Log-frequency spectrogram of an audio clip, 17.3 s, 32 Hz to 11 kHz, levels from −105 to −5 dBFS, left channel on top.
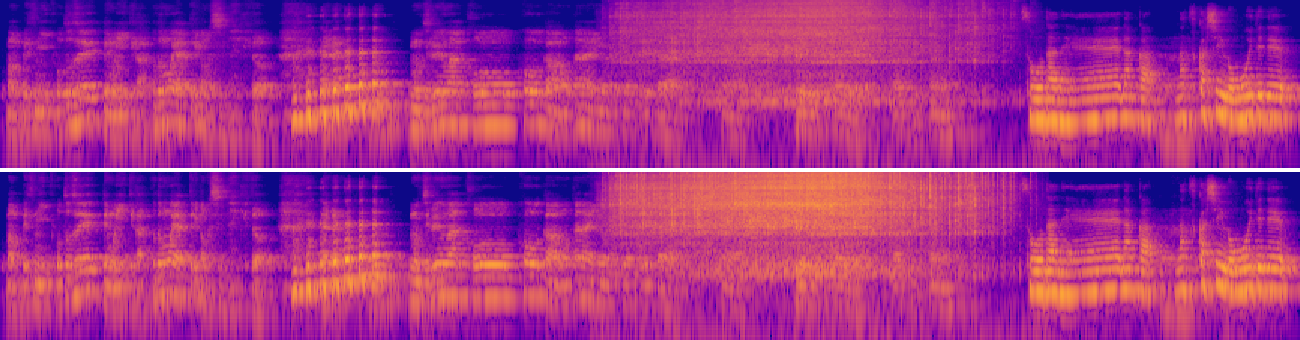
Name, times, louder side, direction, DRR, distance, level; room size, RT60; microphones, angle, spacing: voice 1, 0.1-4.5 4.9-5.1 5.5-9.1 9.6-9.9 10.5-11.5 11.8-12.7 15.3-15.9, right 2 dB, 60° right, 0 dB, 1.1 m, -43 dB
voice 2, 3.9-5.1 13.7-15.4 15.6-17.1, equal, 10° right, 7 dB, 0.5 m, -33 dB
Rattle (instrument), 8.0-13.5, right 15 dB, 85° right, 0.3 m, -29 dB
7.8 x 4.4 x 4.5 m, 0.96 s
head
